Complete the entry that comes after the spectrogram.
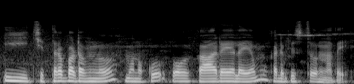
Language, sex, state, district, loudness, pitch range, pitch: Telugu, male, Telangana, Hyderabad, -18 LUFS, 135-155 Hz, 140 Hz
